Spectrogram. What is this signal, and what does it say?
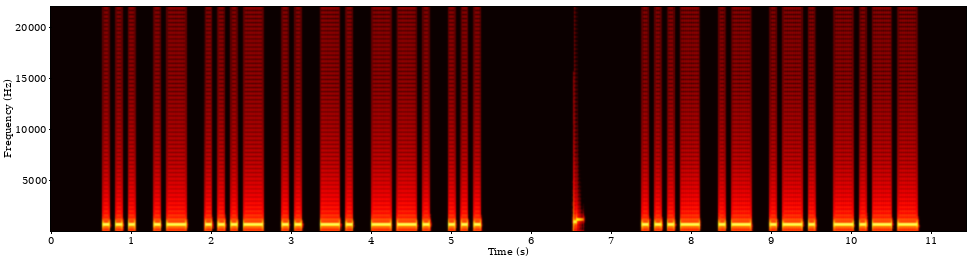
Morse code, heard as a keyed tone, about 15 wpm, 700 Hz. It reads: SAVINGS VARY
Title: Sentences from Top 1200 Words - New Word Drill - 15wpm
